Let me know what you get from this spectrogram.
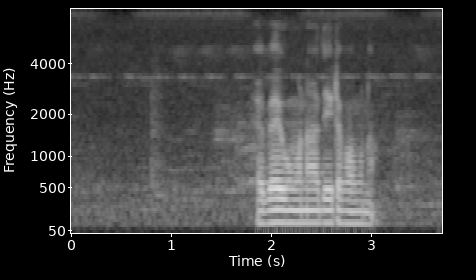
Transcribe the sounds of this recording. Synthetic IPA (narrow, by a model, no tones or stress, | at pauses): hæbɛjumənaːd̪ejəʈəpaməna̰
